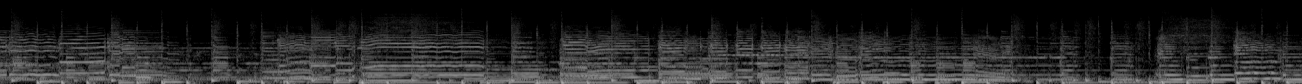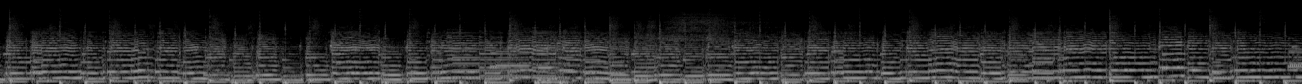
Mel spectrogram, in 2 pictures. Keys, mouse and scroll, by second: 3.6 shift+right click, 7.2 click, 9.7 click, 11.5 click, 12.0 click, 13.3 click, 14.3 scroll down 2, 14.7 middle click, 15.1 shift+right click, 15.8 shift+middle click, 16.7 middle click, 17.5 shift+right click, 18.9 shift+middle click, 19.6 scroll up 2, 20.0 shift+right click, 22.5 click.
